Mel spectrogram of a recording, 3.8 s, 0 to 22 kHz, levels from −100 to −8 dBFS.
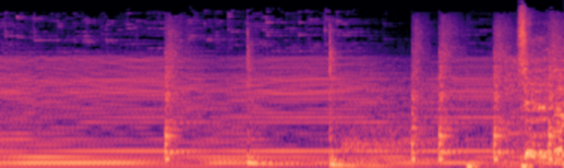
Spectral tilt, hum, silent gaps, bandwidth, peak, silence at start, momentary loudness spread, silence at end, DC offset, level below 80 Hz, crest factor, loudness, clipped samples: -4.5 dB/octave; none; none; 17.5 kHz; -8 dBFS; 0 s; 6 LU; 0 s; under 0.1%; -40 dBFS; 20 dB; -29 LUFS; under 0.1%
